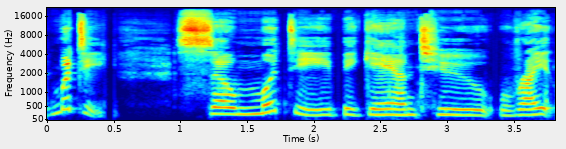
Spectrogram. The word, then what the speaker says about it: Mutti: And I'm sure we're mispronouncing it. Anybody who speaks German would probably be like, that's not how you say it. But that's how we said it in our house. We said Mutti.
